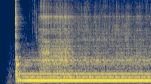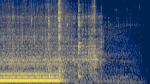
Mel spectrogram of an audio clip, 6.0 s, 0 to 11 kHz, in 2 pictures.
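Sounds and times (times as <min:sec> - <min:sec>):
water running into mechanic sink: 0:00.3 - 0:06.0.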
